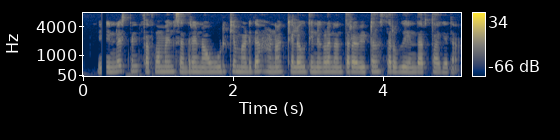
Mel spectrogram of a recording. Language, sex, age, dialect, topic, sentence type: Kannada, female, 41-45, Central, banking, statement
